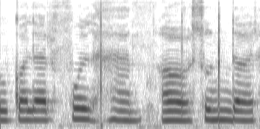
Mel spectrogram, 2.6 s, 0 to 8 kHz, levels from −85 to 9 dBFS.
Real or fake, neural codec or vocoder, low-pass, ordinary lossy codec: fake; codec, 16 kHz, 16 kbps, FunCodec, trained on LibriTTS, 50 frames a second; none; none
